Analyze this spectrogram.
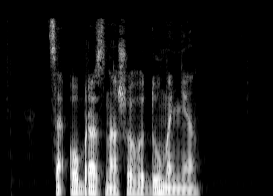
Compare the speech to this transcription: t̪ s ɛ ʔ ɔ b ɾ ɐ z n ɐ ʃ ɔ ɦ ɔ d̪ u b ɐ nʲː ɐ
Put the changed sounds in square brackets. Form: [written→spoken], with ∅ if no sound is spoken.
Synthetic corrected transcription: t̪ s ɛ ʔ ɔ b ɾ ɐ z n [ɐ→ɑ] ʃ ɔ ɦ ɔ d̪ u [b→m] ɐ nʲː ɐ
